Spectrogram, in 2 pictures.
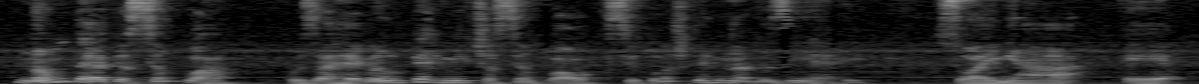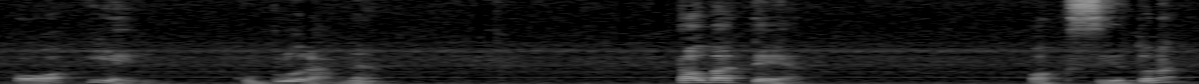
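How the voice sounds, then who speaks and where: A man's voice: medium pitch, dark tone, slight background noise, poor audio. A man teaching a grammar lesson, patient and repetitive, often checking in with the listener. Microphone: voice-over for a narrated video.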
